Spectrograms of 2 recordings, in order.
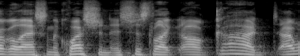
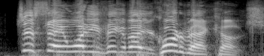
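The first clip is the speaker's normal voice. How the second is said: very loud, insistent, hammering yell; 10 semitones higher, 13 dB louder than usual. A sideline reporter presses the coach for an answer about his quarterback, yelling. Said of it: "I don't know why you're yelling at me".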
